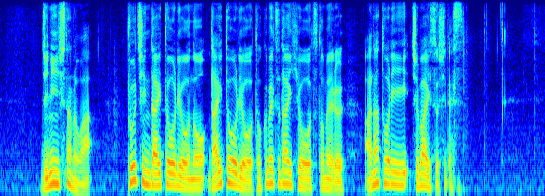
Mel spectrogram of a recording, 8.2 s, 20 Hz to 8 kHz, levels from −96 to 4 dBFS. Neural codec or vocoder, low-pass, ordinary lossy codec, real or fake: none; none; none; real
